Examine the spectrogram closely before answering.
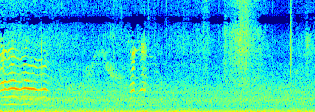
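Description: Young tabby-and-white cat meowing: one drawn-out meow at the start, then a short chirping meow about two seconds in, over a low steady rumble.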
